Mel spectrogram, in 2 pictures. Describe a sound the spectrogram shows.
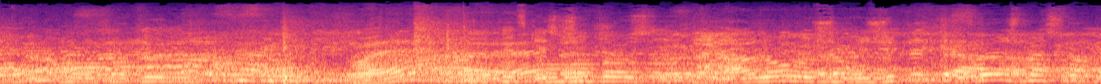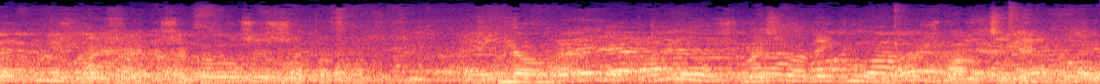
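A piano plays jazz chords.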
